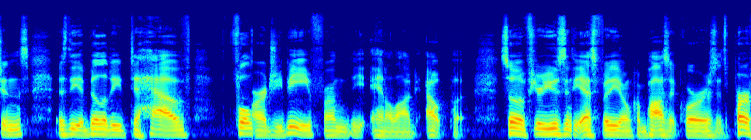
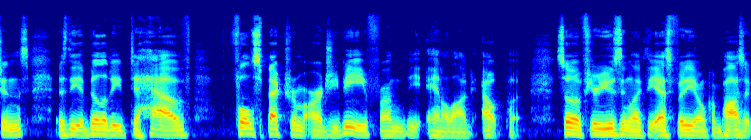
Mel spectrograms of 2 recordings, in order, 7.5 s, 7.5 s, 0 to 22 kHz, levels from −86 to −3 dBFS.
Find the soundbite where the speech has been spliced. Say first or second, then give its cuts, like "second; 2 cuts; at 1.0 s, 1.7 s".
first; 2 cuts; at 2.5 s, 5.7 s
